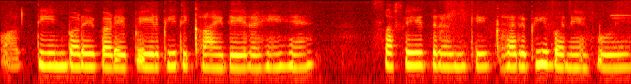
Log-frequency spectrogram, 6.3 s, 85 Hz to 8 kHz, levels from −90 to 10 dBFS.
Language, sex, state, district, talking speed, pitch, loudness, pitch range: Hindi, female, Rajasthan, Jaipur, 170 wpm, 220 Hz, -16 LUFS, 210-230 Hz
